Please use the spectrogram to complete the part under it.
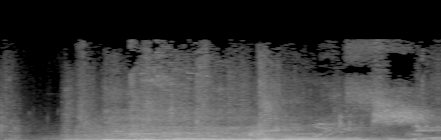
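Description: A magic spell whooshes and booms.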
